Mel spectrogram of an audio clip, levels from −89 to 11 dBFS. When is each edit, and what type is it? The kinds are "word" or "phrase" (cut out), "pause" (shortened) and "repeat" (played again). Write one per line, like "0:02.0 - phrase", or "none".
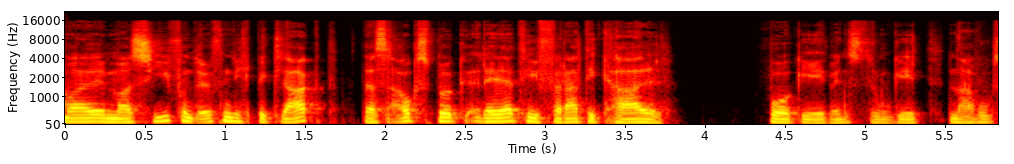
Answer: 0:01.8 - pause
0:04.8 - word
